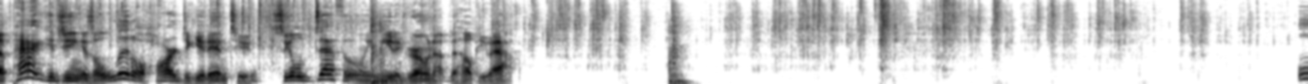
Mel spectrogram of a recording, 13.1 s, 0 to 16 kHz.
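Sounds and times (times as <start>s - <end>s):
plastic packaging crinkling: 0.0s - 13.0s
thump: 6.7s - 6.9s.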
